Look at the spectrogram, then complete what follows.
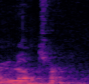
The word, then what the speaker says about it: Realtor: Realtor. Two syllables.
